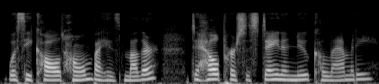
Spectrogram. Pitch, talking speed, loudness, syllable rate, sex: 210 Hz, 220 wpm, -20 LUFS, 5.9 syllables/s, female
